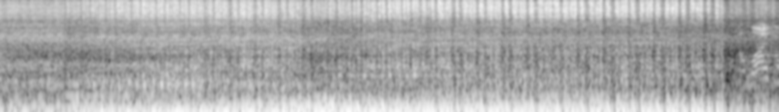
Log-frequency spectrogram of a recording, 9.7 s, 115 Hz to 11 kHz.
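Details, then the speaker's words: Project car idling on new $120 DIY exhaust system with ram air intake, just after starting following a month-long build: deep loud steady rumble with even lope, no misses or knocks; healthy idle, timing good. "it sounds oh man the that got a h just sitting there idling it sounds so different"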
